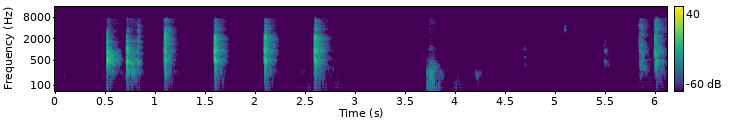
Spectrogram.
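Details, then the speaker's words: Repetitive nerve stimulation on the facial muscles (nasalis response): sharp clicks in quick succession, about two per second, then a brief pause; a stimulus train of shocks during electrodiagnostic testing. "okay so we're going to give four shocks here and they look good 0.5 actually um increase here comes another four zero"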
